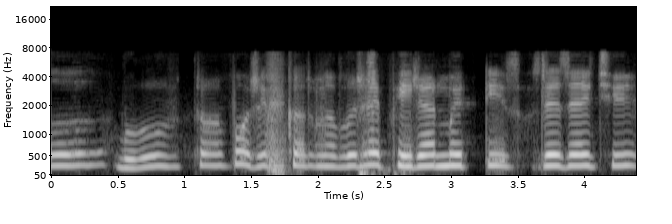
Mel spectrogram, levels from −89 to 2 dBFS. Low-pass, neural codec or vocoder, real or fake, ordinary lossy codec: 7.2 kHz; codec, 16 kHz, 0.8 kbps, ZipCodec; fake; none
